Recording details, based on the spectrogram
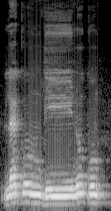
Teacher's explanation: لکم دینکم، لام زبر لا، کاف میم پیش کم، لکم. دیکھیے یہاں میم کو ظاہر کر کے پڑھیں گے اس لیے کہ میم ساکن کے بعد دال آیا ہوا، اظہار شفوی کا قاعدہ.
